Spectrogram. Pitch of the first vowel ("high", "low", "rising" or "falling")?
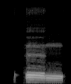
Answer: low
